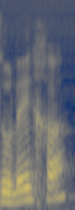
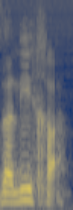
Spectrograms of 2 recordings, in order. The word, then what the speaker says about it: Zalikha: Nabi Yusuf in the Quran and the wife of the Aziz, usually we refer to her as Zulaykha, although the more correct pronunciation is Zalikha.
